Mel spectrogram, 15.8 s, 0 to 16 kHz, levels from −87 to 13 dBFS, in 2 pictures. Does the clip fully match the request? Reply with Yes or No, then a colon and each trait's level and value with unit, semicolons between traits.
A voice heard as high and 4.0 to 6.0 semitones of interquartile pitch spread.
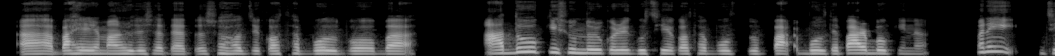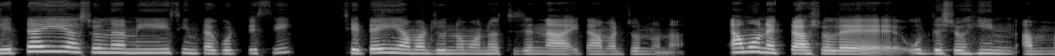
No: high, 200 Hz; average, 2.9 semitones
